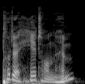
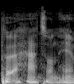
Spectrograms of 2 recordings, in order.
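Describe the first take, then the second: First: It is said in a New Zealand accent. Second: It is said in the speaker's usual accent.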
